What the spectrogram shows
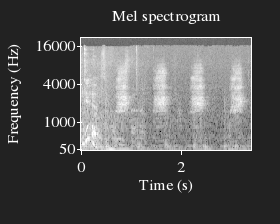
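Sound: ducks quacking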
